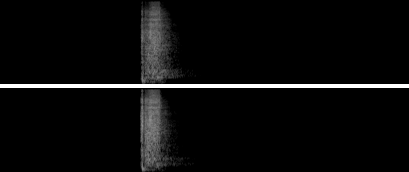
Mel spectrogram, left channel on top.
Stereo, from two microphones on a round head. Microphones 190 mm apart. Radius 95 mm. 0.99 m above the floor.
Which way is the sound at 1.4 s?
35° right (ahead or behind).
